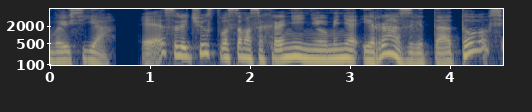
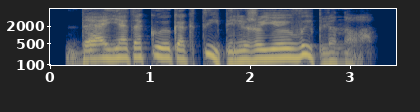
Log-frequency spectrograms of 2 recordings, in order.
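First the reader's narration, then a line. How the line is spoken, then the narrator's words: Through gritted teeth. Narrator (Russian): Сквозь зубы цедит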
